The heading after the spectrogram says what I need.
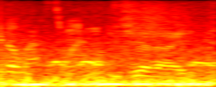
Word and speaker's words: Gerais: Gerais. Gerais.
